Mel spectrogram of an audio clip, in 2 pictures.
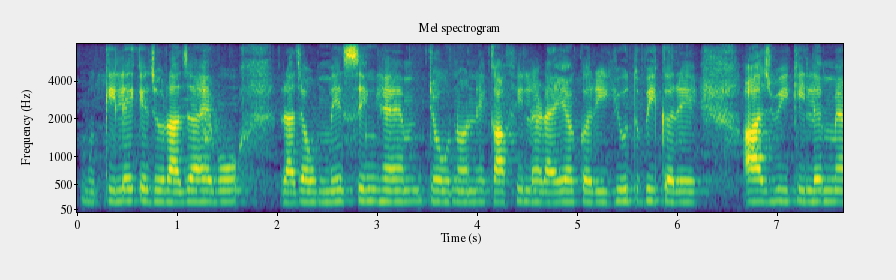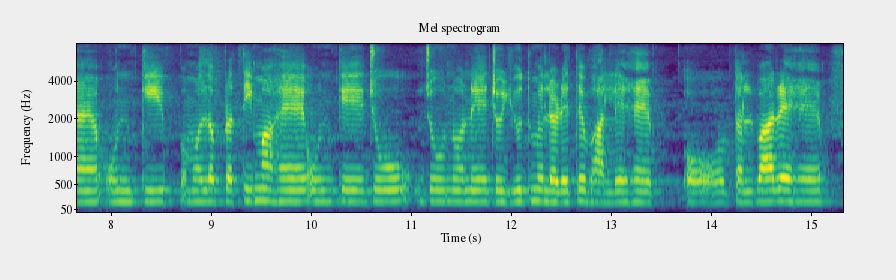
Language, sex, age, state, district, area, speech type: Hindi, female, 30-45, Rajasthan, Jodhpur, urban, spontaneous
